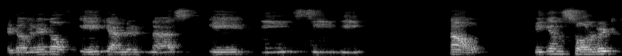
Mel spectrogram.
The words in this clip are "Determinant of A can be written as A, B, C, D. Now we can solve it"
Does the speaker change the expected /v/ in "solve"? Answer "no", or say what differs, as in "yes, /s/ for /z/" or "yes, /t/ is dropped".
no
